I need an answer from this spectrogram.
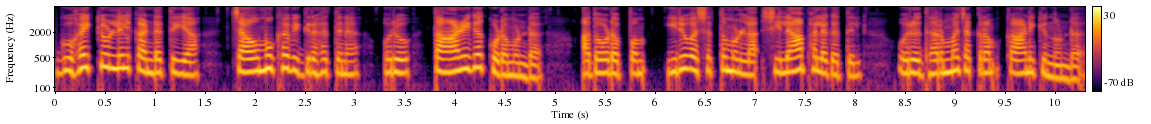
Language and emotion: Malayalam, neutral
